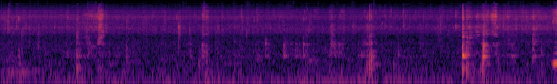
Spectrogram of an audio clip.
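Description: Chopped onion sizzles in hot oil with ginger and garlic while a utensil stirs and scrapes the pan, with soft irregular clicks over a steady frying hiss, fairly close.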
